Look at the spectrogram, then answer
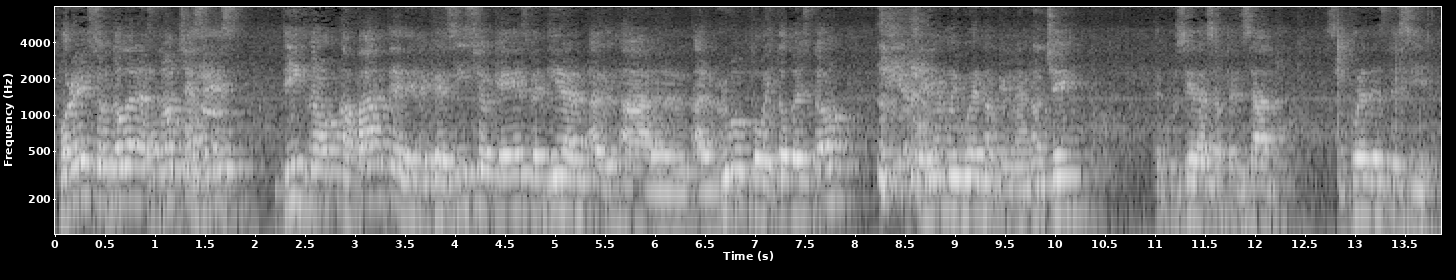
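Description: A priest telling a parable in a colloquial sermon to a group, often asking the listeners. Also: male voice, fairly high pitch, a little slow. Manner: storytelling, colloquial, asks the audience. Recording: echoey room, far from mic, faint noise.

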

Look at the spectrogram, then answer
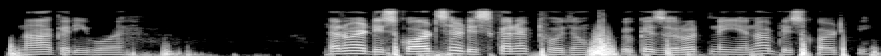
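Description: A man's voice: fairly high pitch, moderate pace, clean tone, dry recording, low-quality recording. A man livestreaming a game, bantering loosely and playing a car dealer in roleplay. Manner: loose, joking, slangy banter. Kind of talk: casual livestream chat and roleplay.

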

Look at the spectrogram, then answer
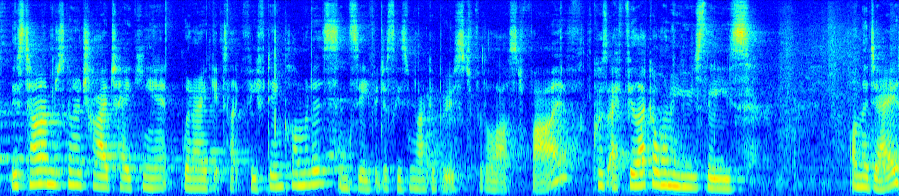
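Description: A young woman chatting casually to a camera a little way off in her home kitchen, as a running vlogger. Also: lowish voice. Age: young adult. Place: indoors, bright home kitchen. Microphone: camera a couple of metres away. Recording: roomy echo, clear background noise.

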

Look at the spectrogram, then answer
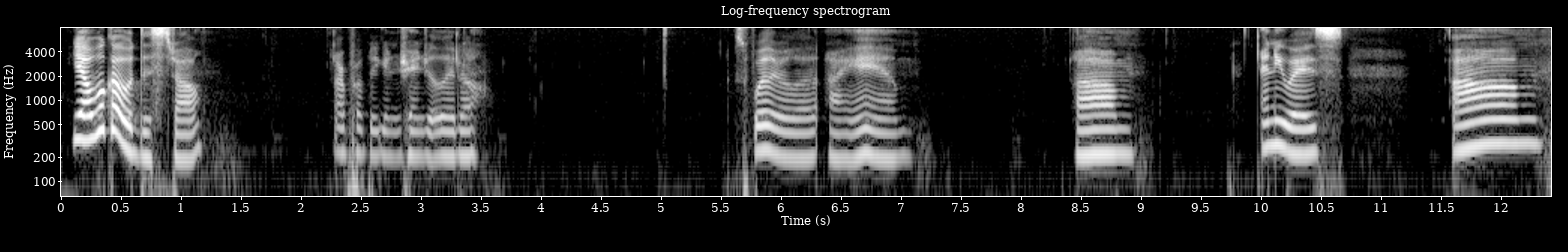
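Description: A woman giving casual, chatty gameplay commentary as a vlogger, excitable and full of fillers. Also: sits high. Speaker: gaming vlogger.

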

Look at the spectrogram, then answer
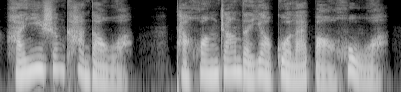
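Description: A woman narrating a first-person audiobook story with dramatic storytelling flair. Her voice sits on the low side, and the recording is dry with no room echo. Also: sing-song, normal speed.

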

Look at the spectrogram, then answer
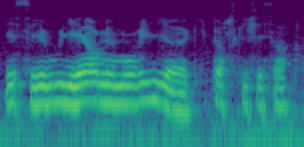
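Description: A French woman with a cold talks through her craft haul, hesitant and full of fillers. Her voice sits fairly low. The sound is tinny and thin, as if over a phone line. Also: fairly even intonation, measured pace. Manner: chatty, hesitant, many fillers. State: has a cold, coughing. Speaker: craft vlogger. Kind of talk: casual haul video. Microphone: camera mic at home.

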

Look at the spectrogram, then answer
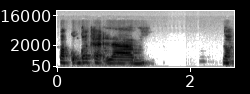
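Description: A woman tutoring a pupil one-on-one in English vocabulary, saying each word slowly and carefully for the pupil to repeat. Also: on the high side, flat delivery, bright, forceful tone, dull audio. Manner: slow, careful word-by-word pronunciation modeling.

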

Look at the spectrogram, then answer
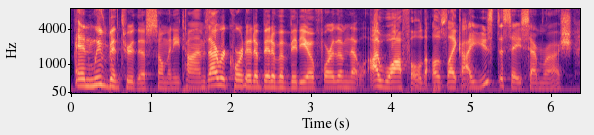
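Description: A woman's voice: sits low, fairly even intonation, a little fast, clear, resonant tone. A woman hosting a solo podcast, talking casually with frequent fillers and restarts. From Canada. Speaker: podcast host.

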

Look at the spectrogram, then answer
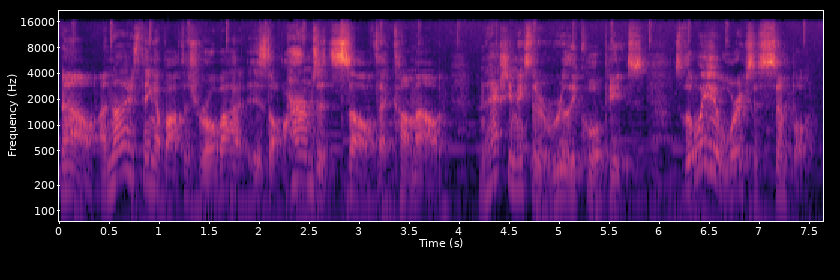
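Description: A guy in his twenties with a fairly high, sing-song voice talks a bit quickly as he unboxes and demos a toy, casual and enthusiastic. The room echoes, and clear music plays behind him.

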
